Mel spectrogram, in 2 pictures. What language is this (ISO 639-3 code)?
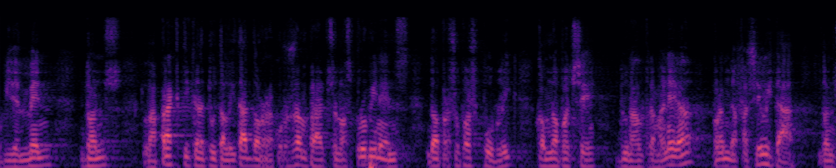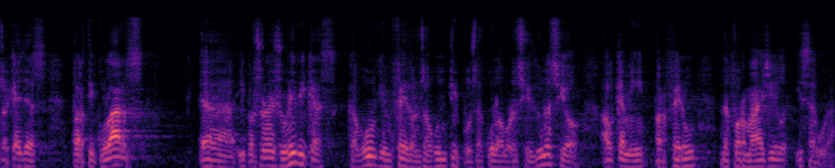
cat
